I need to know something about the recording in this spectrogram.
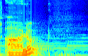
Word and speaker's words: Arlop: in the world, and it would be pronounced Arlop. Arlop. So it's sort of like saying hello in the West Country.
